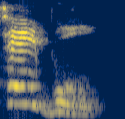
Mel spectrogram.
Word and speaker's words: table: So because it has two syllables and because it is a noun I need to stress the first syllable which is why the first syllable is written in capital letter t the other syllable should not be said louder should not be said longer and should not be said clearer bull.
